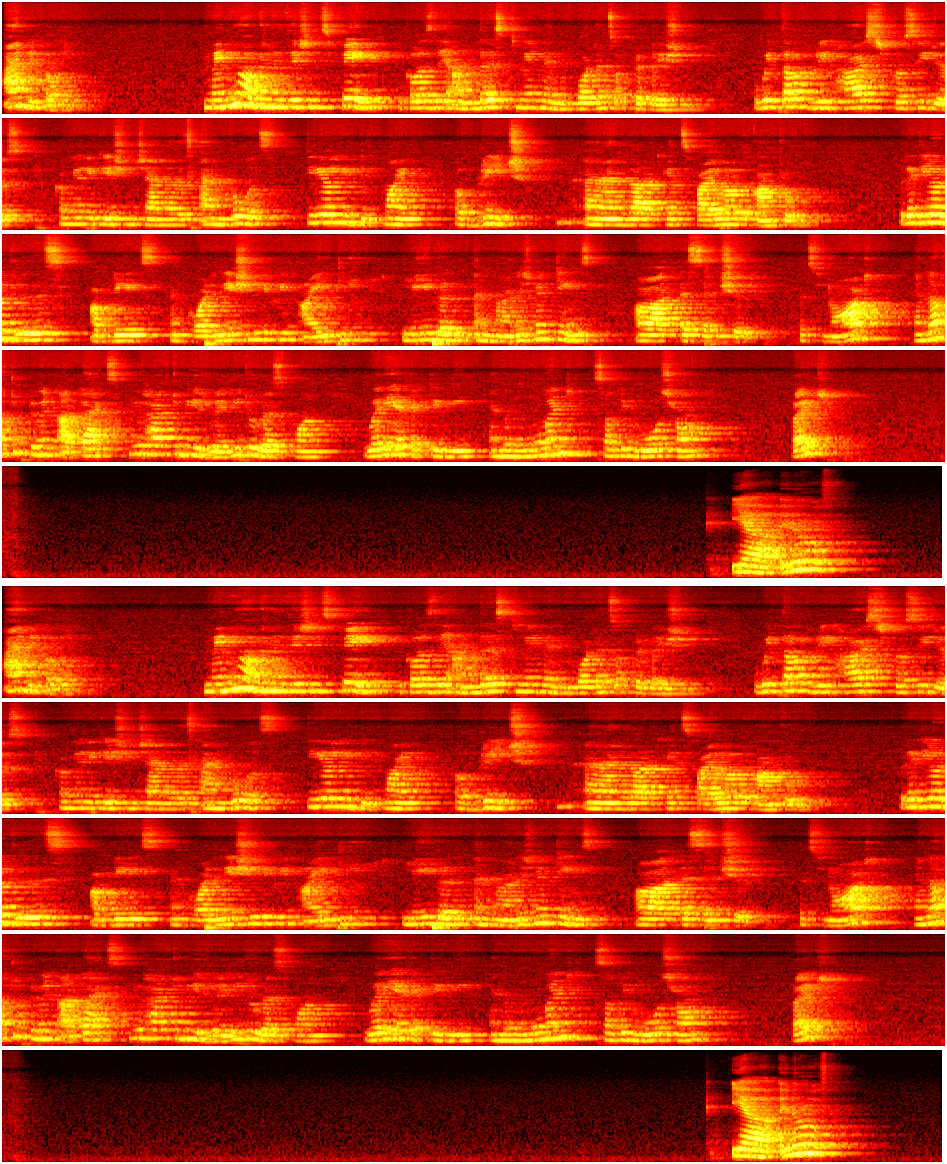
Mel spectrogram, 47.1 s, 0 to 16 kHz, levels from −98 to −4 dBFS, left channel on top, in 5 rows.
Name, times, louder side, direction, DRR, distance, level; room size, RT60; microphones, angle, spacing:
voice 1, 0.0-0.7 2.0-6.9 7.5-9.6 10.0-12.1 12.5-13.6 14.0-14.7 15.0-17.5 18.4-22.5 22.9-24.7 25.2-26.4 26.8-27.6 28.0-31.5 31.9-35.3 36.2-36.6, left 3 dB, 80° left, 0 dB, 0.6 m, -24 dB
voice 2, 45.0-46.0, right 3 dB, 65° right, 4 dB, 0.5 m, -18 dB
5.0 x 2.4 x 2.8 m, 0.94 s
head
